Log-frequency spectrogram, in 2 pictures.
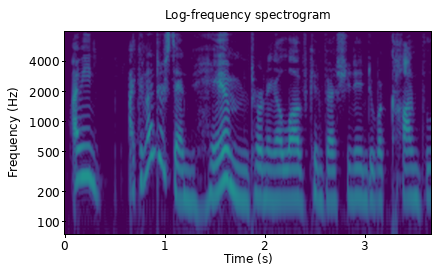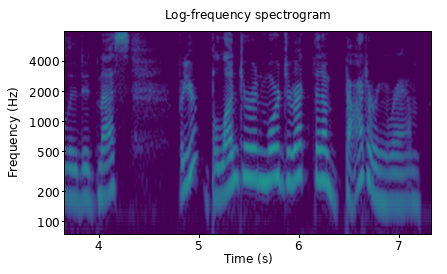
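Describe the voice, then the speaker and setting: Woman voicing a smirking, lively young male knight. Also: on the low side, a little fast, no echo, clean studio sound, close to an everyday voice. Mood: playful teasing. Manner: smirking, casual, slangy. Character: cocky, teasing young male knight, playfully nosy. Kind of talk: audiobook character voice.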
